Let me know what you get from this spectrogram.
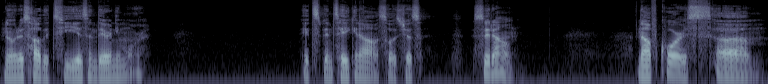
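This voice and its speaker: Slow, gravelly man teaching. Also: medium pitch, a bit bright, dry recording, studio quality. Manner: slow and deliberate, with many fillers. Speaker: language teacher. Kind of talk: explaining pronunciation.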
